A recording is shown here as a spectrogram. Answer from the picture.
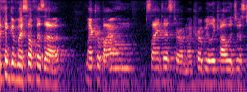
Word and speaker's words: microbiome: I find it unfortunate that we've adopted this pronunciation of microbiome, and I think the meaning is more clear if we would say it as microbiome, which links it more clearly to genome and proteome and metabolome.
